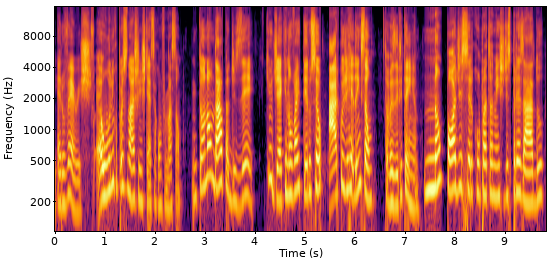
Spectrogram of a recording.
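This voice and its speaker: A woman's voice: mid-range voice, dry recording, studio quality. A woman with a Brazilian accent hosts a book read-along, commenting casually and thinking aloud in an informal, chatty way.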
